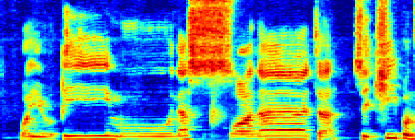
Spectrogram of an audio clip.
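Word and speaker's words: الصلاة: Then the lam has a standing fatha and you stretch it. And the waw is silent. Salata.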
